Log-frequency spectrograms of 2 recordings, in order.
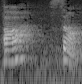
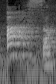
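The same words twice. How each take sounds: First: "Awesome" split in two with a long gap; teacher's slow, separated "Awesome"; syllable by syllable. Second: "Awesome" with the A high, then falling; joined-up "Awesome", stressed high on the first syllable; upstress on first syllable. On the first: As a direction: sound out "Awesome" slowly as Awe, some. Teacher sounds out the word. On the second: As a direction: lift the A of "Awesome", drop the ending. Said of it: "would go on the A". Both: Shown as a demonstration.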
